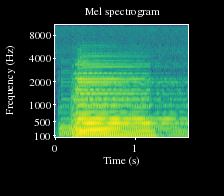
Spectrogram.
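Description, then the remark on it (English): A single electric guitar chord rings out through a clean reverb pedal, sustaining steadily for about a second before dropping into a soft, lingering wash. No one speaks. “Such a clean reverb.”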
